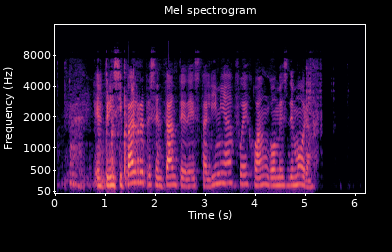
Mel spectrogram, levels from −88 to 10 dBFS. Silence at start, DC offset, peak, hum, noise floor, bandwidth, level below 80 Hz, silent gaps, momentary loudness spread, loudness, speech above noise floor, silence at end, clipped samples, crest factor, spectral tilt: 0.3 s; under 0.1%; 0 dBFS; none; -73 dBFS; 9.2 kHz; -62 dBFS; none; 17 LU; -19 LUFS; 54 dB; 0.95 s; under 0.1%; 20 dB; -5.5 dB/octave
